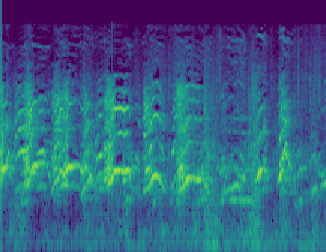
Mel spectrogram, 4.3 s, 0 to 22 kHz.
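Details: Young Chihuahua puppies from a 2015 litter give high, wavering whimpers and squeals, each a short arched cry bending up then down, several in quick succession with a couple of voices overlapping.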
